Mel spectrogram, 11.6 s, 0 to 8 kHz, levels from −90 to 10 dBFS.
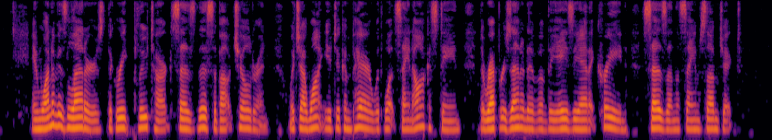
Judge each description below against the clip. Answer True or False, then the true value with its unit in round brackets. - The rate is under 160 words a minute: False (170 wpm)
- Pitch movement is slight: True (2.1 semitones)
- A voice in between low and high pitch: True (165 Hz)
